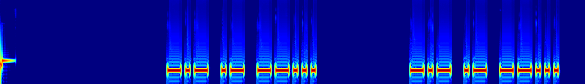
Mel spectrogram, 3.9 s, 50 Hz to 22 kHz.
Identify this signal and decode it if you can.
Morse code, heard as a keyed tone, about 40 wpm, 700 Hz. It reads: KA7 KA7
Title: USA Call Sign Prefixes - Repeated 2x - 40wpm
